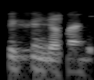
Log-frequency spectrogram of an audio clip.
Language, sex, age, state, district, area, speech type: Malayalam, male, 18-30, Kerala, Kannur, rural, conversation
